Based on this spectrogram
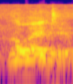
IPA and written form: rəˈleɪtɪd (related)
